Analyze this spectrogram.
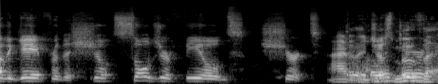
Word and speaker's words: Soldier Field: Field yeah it is you don't pronounce the S it's like Illinois yeah EX stence stupid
